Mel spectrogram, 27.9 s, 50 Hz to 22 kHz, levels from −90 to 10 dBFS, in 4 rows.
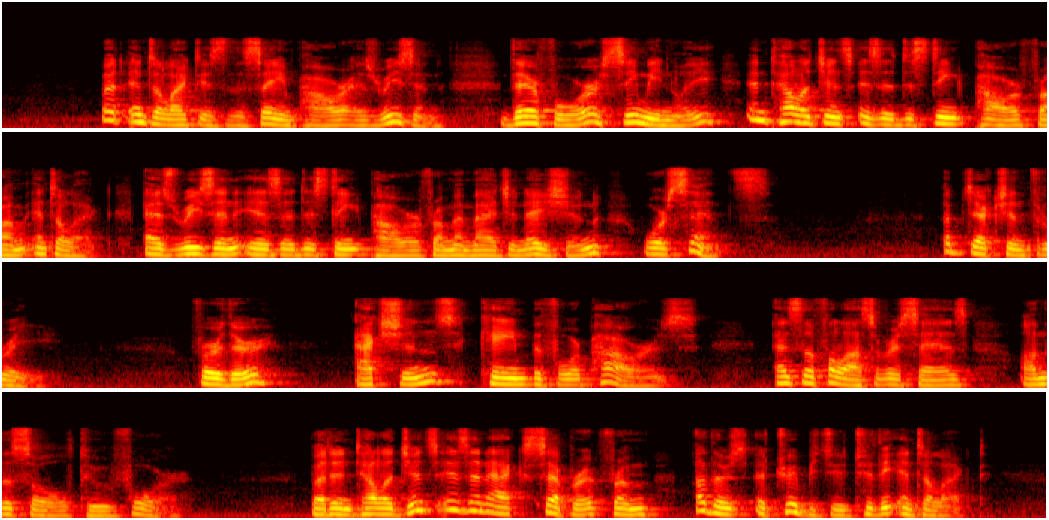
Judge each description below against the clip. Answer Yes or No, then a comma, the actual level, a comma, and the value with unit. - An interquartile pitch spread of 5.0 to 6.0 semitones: No, average, 4.2 semitones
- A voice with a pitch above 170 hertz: No, medium, 140 Hz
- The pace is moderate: No, slow, 115 wpm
